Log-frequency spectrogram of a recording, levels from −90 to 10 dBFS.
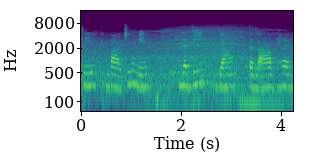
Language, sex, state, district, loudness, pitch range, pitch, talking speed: Hindi, male, Chhattisgarh, Raipur, -17 LUFS, 230-250 Hz, 235 Hz, 100 wpm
